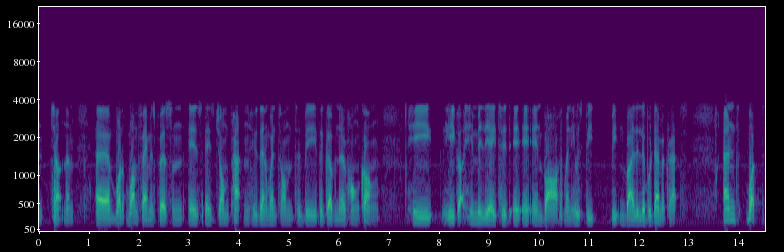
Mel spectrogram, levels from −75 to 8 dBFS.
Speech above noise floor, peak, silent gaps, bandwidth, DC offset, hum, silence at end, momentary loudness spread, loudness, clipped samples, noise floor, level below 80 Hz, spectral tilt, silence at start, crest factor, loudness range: 26 dB; -10 dBFS; none; 5.4 kHz; under 0.1%; none; 0.2 s; 13 LU; -28 LUFS; under 0.1%; -54 dBFS; -78 dBFS; -7.5 dB/octave; 0 s; 18 dB; 3 LU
